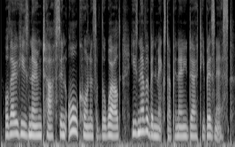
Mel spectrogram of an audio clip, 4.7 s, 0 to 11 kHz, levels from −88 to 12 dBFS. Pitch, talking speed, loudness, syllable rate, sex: 185 Hz, 240 wpm, -16 LUFS, 6.4 syllables/s, female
